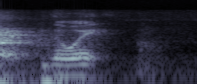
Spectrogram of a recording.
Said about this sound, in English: excuse my dog there. I don't know if you heard him,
